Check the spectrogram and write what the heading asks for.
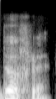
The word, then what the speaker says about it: Böhrer: man for him to record for me how to pronounce this name. And he recorded that and sent me an audio file saying Böhrer.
